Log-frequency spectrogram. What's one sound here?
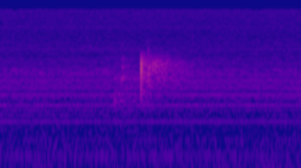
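A cue strikes a ball with a soft click.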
